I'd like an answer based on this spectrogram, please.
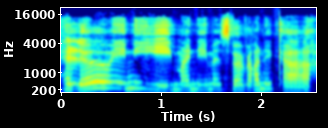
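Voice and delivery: put-on strong French accent, slow and unhurried. Speaker retells a call from an unknown woman, in Veronica's French accent. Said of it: "in her very French voice".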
